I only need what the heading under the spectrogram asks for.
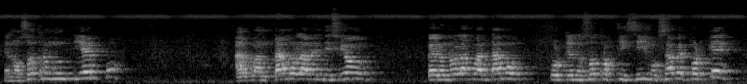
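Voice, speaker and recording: A man's voice: very high voice, moderate pace. A man preaching a sermon at a church service, fervently addressing his listeners as brothers. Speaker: evangelist preacher. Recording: echoey hall, distant mic, faint noise.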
